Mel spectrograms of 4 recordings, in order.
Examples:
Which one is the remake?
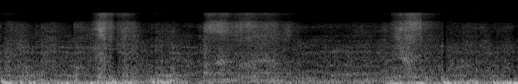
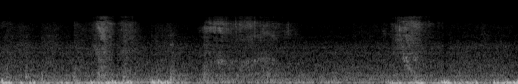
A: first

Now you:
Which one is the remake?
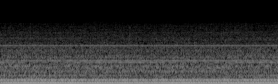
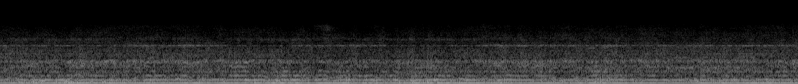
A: second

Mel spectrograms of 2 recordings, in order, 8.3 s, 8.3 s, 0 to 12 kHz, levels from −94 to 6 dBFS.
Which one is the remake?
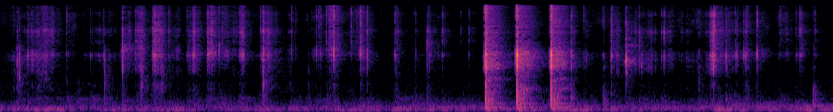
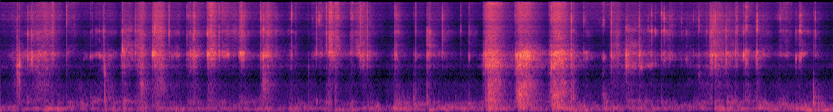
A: second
